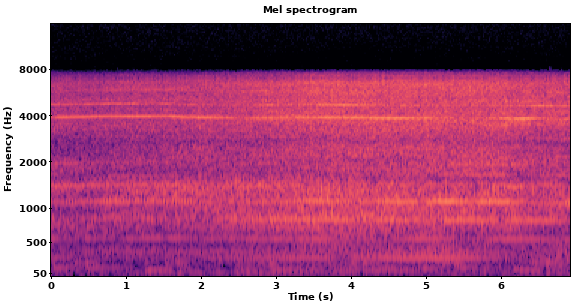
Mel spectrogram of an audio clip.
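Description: Mini Titan electric RC helicopter in an Agusta 109 scale body hovering low, its motor and gears giving a steady high whine over the rotor blades' whoosh. It grows louder from about three seconds in.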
